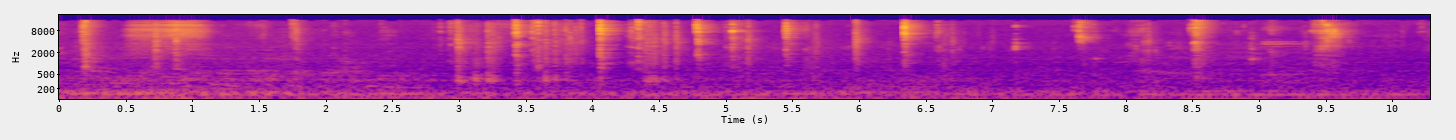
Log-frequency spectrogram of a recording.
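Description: Close-up eating sounds: chopsticks and a spoon clicking and scraping irregularly against a metal tray, with chewing and sucking of salted crab salad in between.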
